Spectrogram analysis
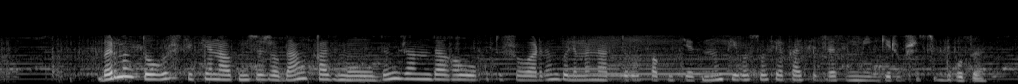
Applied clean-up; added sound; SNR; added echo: none; Domestic sounds, home sounds; 12 dB; none.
